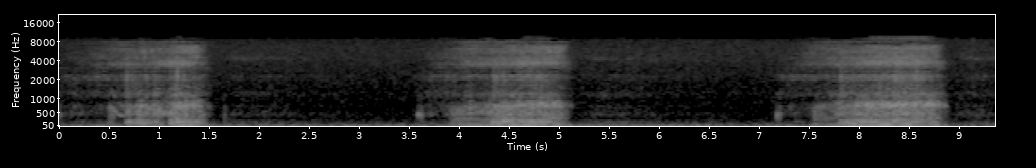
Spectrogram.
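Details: Snoring during sleep: three loud rumbling snores on in-breaths, about 17 breaths a minute, with quiet out-breaths between.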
